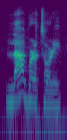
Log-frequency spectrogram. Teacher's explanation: you notice that the stress is in the first syllable, laboratory.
